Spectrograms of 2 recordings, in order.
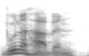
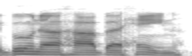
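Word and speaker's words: Bunnahabhain: It's pronounced Bunahaben. – Bunahaben. – But let me tell you, it's not spelled that way. – No. – Okay, it's with like B's and H's and... – It's... Bunahaben. – It looks like it should be Bunahabahane, mm-hmm.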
